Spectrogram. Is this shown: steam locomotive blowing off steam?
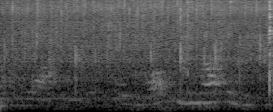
no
